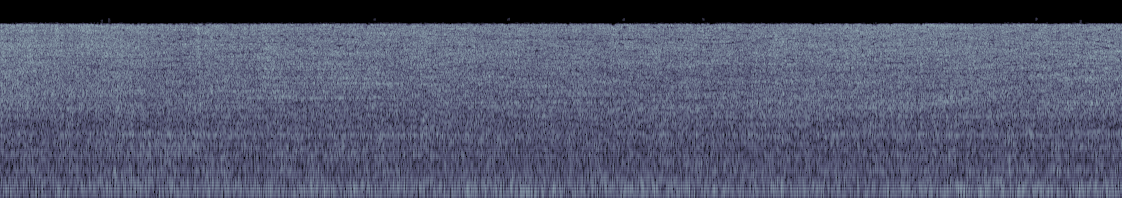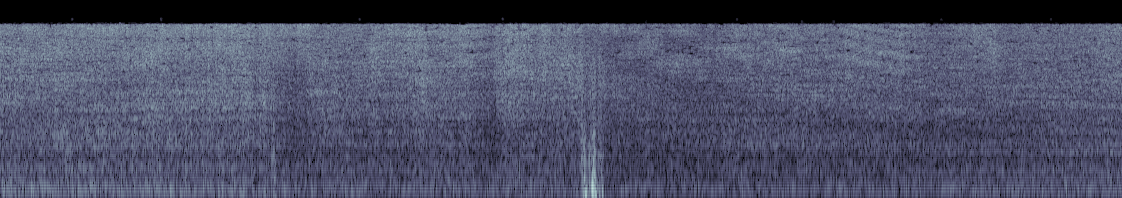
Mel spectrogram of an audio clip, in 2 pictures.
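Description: CNC plasma cutting table's torch cutting steel plate: the plasma arc and its air jet hiss loudly and steadily. A single knock comes about three-quarters of the way through, and after it the hiss is a little quieter.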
